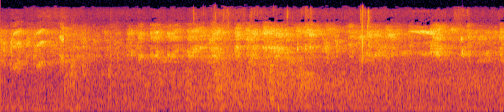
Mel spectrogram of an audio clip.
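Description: A hand presses a wet fish against a plant stalk with a soft squelch.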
